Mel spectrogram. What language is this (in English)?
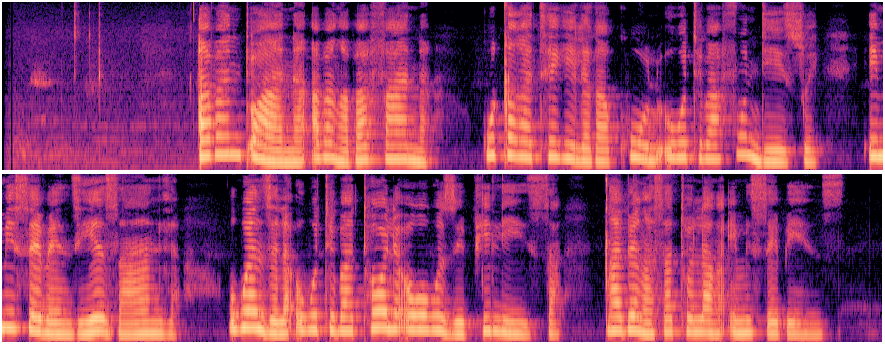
North Ndebele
